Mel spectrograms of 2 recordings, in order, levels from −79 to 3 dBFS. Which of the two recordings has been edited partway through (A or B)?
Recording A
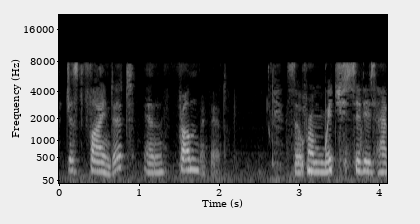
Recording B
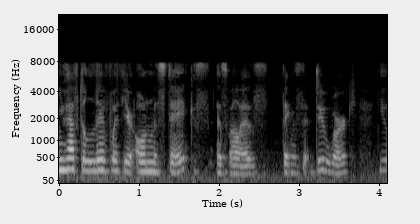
A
